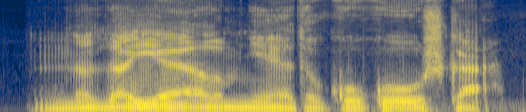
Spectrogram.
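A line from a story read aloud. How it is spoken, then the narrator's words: Grumbling lion. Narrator (Russian): проворчал лев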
